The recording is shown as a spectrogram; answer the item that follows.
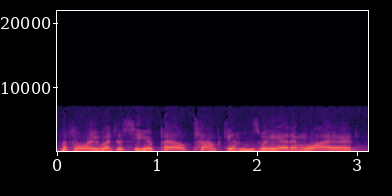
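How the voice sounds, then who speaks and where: An actor playing an assured government agent, laying out accusations in a measured, matter-of-fact radio drama style. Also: male voice, fairly high pitch, very animated, a little mellow. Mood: confident. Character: assured government agent man confronting a spy. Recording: dull lo-fi radio broadcast, faint noise.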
